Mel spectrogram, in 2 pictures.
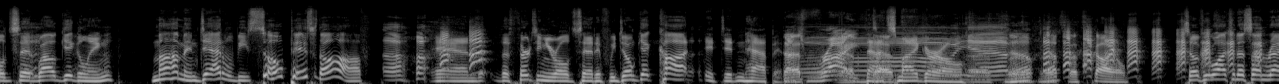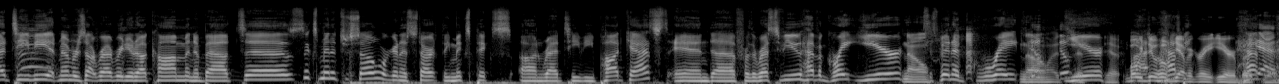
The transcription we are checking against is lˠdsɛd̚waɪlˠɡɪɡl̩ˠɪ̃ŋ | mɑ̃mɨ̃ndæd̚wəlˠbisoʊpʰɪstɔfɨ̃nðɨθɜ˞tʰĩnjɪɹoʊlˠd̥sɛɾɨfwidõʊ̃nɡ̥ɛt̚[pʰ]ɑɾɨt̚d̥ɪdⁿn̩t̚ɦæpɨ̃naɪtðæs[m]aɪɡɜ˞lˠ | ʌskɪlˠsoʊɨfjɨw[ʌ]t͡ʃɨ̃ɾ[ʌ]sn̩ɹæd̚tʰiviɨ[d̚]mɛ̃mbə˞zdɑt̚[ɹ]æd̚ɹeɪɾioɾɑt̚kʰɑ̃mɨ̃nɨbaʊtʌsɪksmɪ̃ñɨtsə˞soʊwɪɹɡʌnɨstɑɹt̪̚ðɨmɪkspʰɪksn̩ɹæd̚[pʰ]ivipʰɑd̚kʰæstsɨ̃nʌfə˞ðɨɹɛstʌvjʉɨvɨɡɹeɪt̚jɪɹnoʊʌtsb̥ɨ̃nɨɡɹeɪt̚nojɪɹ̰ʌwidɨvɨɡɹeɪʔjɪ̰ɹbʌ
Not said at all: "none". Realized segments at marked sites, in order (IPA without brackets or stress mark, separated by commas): kʰ, m, ɑ, ʌ, t̚, ɹ, tʰ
